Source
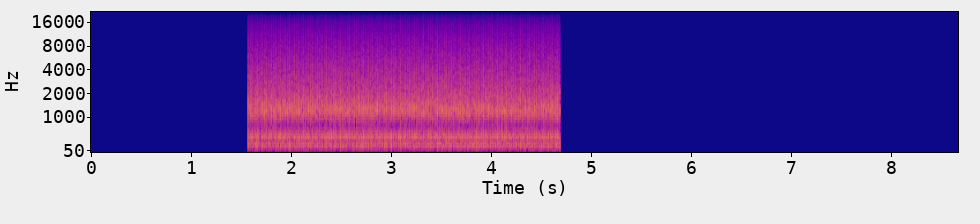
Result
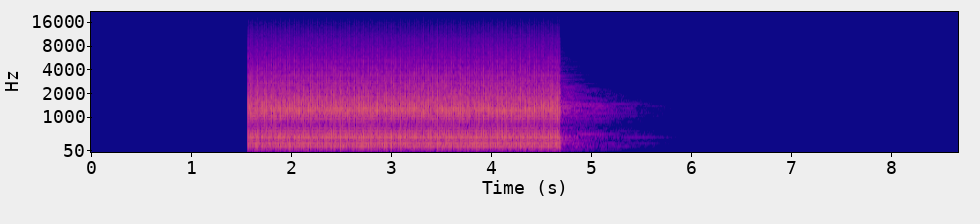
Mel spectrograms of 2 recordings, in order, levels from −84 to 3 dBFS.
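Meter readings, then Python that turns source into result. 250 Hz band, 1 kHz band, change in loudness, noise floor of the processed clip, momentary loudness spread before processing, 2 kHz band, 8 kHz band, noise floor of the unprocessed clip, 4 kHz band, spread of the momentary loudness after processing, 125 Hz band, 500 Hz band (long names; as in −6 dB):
−3.0 dB, −4.5 dB, −5.0 dB, below −85 dBFS, 3 LU, −5.0 dB, −10.0 dB, −80 dBFS, −7.0 dB, 4 LU, −3.5 dB, −4.0 dB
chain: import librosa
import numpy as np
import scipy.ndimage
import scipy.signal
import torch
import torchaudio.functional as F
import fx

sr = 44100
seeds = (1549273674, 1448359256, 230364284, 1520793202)

y = fx.wiener(x, sr, points=9)
y = fx.high_shelf(y, sr, hz=6300.0, db=-9.0)
y = fx.rev_plate(y, sr, seeds[0], rt60_s=1.9, hf_ratio=0.55, predelay_ms=0, drr_db=14.0)
y = y * librosa.db_to_amplitude(-4.0)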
